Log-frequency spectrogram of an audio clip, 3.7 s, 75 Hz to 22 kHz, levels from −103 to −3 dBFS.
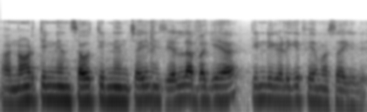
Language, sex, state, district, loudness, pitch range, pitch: Kannada, male, Karnataka, Dakshina Kannada, -19 LUFS, 130-145 Hz, 140 Hz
